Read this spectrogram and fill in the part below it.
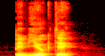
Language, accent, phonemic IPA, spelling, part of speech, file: French, France, /pe.bjɔk.tɛ/, pébioctet, noun, LL-Q150 (fra)-pébioctet.wav
- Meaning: pebibyte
